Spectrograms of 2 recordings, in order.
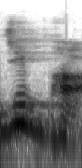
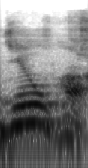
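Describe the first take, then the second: First: জিহ্বা with no "u" glide, "jibba"; common mispronunciation. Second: জিহ্বা with "u" before a breathed bh; correct pronunciation. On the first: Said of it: "এটার উচ্চারণ জিহ্বা বা জিহ্বা না". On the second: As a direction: say জিহ্বা as "jiubha", with iu glide. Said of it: "এটার উচ্চারণটা হবে". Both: Shown as a demonstration.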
